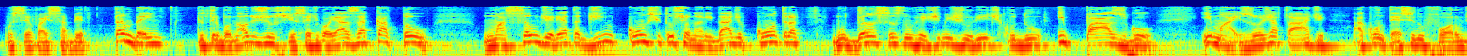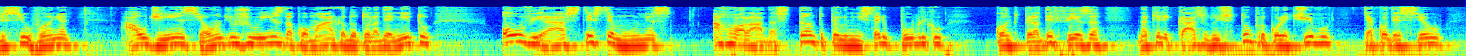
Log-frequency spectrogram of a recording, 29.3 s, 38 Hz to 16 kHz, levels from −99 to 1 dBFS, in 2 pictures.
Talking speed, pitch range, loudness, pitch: 125 wpm, 115-145 Hz, -20 LUFS, 125 Hz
